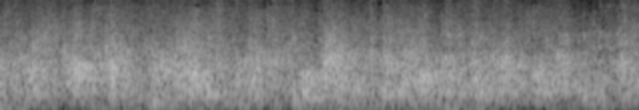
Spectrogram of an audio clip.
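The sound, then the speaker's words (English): A round of applause from a church audience for a group of people, heard as an even, continuous wash of clapping with no break. “Big round of applause for these guys. Thank you for coming.”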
